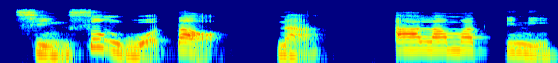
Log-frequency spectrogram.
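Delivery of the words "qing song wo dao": "Qing song wo" drawn out slowly; slow Mandarin. Shown as a demonstration. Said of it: "gimana cara bicaranya". (pelafalan Mandarin pelan)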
